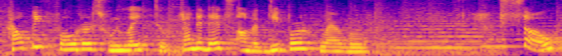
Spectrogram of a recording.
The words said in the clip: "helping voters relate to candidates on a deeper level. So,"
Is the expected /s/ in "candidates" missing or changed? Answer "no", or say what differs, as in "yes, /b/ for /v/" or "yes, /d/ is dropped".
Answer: no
